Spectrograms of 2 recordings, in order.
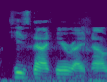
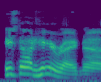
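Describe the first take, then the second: First: Said in the usual way. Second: Higher, a bit louder, stress on not; fake not-home reply. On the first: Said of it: "You had to have the". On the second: Guy dodging a call, faking not-home voice. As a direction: pretend to be someone else saying he's out. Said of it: "you're like".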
